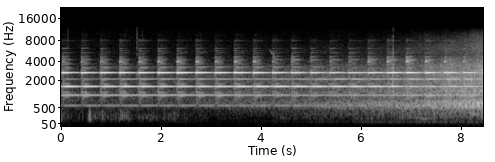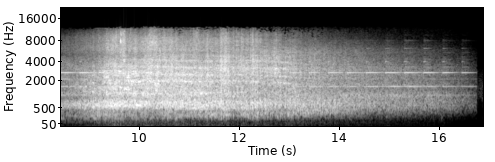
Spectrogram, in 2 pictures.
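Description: Railway crossing bell ringing with about two to three strokes a second. Then a diesel-hauled passenger train passes over the crossing: a loud rush of wheel and engine noise builds to a peak about ten seconds in and slowly dies away, and the bell is heard again near the end.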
